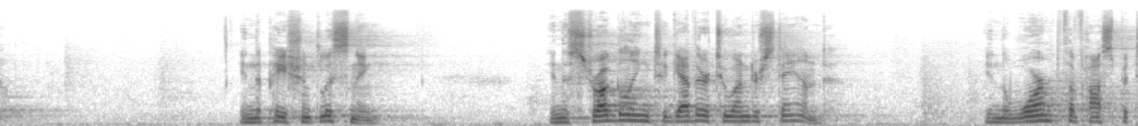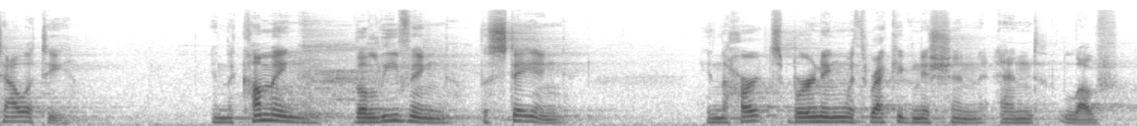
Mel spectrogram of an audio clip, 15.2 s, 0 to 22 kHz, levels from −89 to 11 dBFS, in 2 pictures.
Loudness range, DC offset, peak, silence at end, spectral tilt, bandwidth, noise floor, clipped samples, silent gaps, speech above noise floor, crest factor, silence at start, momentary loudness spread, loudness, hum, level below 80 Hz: 4 LU; under 0.1%; -4 dBFS; 0.1 s; -4.5 dB/octave; 16 kHz; -58 dBFS; under 0.1%; none; 31 dB; 24 dB; 0 s; 12 LU; -27 LUFS; none; -60 dBFS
